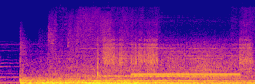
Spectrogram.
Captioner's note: static buzzing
